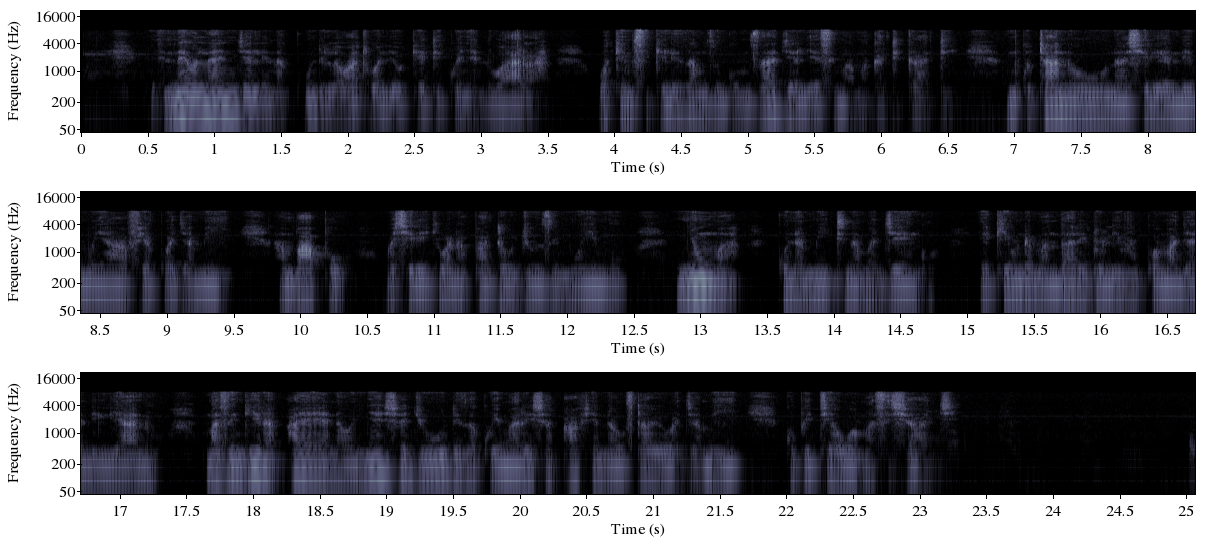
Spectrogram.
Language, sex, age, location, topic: Swahili, male, 18-24, Kisumu, health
